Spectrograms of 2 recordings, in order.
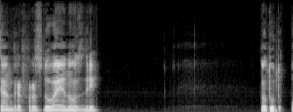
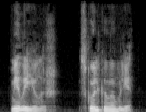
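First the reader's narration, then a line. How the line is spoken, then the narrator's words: Very calm. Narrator (Russian): Отто начал очень спокойно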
